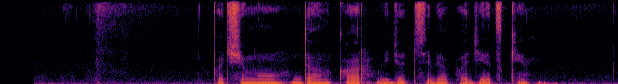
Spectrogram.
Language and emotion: Russian, sad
